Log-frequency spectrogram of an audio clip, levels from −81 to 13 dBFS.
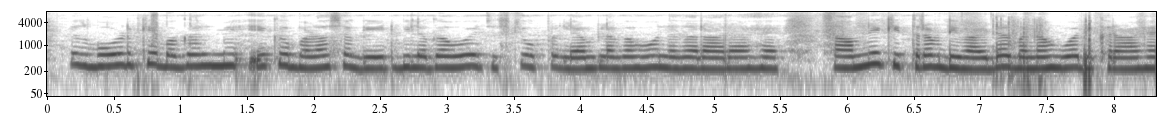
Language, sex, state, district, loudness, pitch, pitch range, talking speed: Hindi, female, Rajasthan, Churu, -20 LUFS, 255 Hz, 240-275 Hz, 215 wpm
